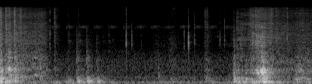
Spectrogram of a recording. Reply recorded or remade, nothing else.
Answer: recorded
